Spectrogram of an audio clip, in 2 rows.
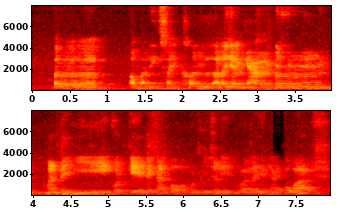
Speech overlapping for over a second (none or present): present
